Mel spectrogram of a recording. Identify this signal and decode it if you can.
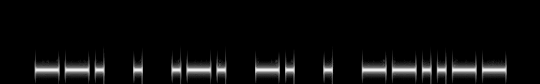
Morse code, heard as a keyed tone, about 16 wpm, 680 Hz. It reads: GERNE,
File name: Morsekurs / Witze / Witz 05. Oktober 2021, 70 F80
